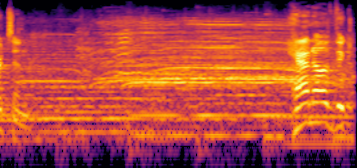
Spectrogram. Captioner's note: congregation cheering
